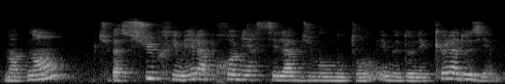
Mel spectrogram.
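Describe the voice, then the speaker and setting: A woman guiding a child through a phonology lesson, giving clearly pronounced words one at a time and encouraging replies. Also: mid-range voice, darkish tone, far from the mic, a little hiss or hum. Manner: slow, carefully articulated, encouraging. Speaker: teacher of a phonology exercise. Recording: dull, roomy, off-mic sound.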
